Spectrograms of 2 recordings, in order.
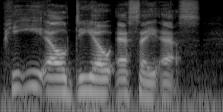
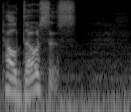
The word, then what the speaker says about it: Peldosa: It was called Suf Peldosa, but it was Peldosas. But you don't pronounce the end of it that way. And so when I was presenting the map to everyone, they said, "So what's this Suf Peldosas?"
